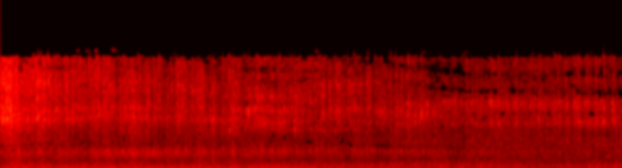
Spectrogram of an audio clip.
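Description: Car engine sound effect idling steadily at an even pitch.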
